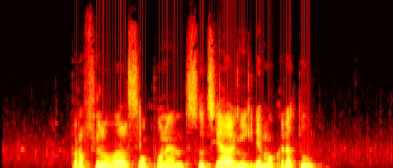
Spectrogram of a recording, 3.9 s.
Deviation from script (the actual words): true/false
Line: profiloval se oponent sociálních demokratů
false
